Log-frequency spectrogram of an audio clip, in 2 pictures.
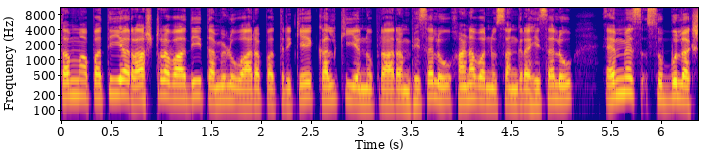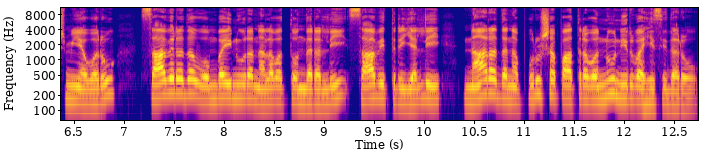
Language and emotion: Kannada, neutral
